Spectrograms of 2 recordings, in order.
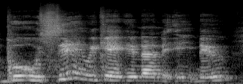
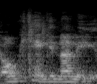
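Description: First: Higher and a little louder, scoffing at her words; mocking disbelief. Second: Said in the usual way. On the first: Husband mocking his wife's complaint with scoffing disbelief. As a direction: throw her line back at her, incredulous. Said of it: "And I'm like". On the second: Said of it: "She's like".

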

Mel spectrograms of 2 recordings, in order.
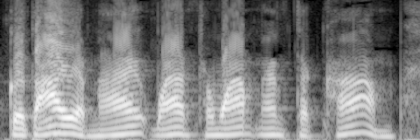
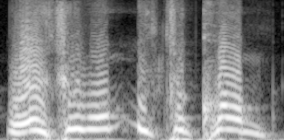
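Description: First: Lightly voiced Australian accent, quick on the question; a hint of Australian, tossed off fast. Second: Much higher, louder put-on voice for the client; mock client voice. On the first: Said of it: "'cause he's from Australia". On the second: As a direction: squeak the question out like a caricature. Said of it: "obviously not like that, 'cause he's from Australia".

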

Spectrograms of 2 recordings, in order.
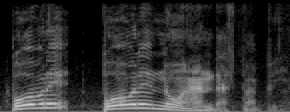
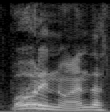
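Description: First: Slow, loud, stretched pobre; drawn-out emphasis. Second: Said in the usual way. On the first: Acted. Joking about Messi's wealth.

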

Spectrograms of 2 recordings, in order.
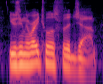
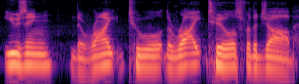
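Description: First: Said in the usual way. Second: Slow put-on Australian accent; lightly done Australian ad voice; mock Australian accent. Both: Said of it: "That's an Australian accent".

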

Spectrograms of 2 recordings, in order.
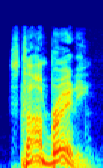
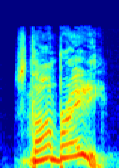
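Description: First: Said in the usual way. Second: It's Tom Brady said much higher, rising on Brady; emphatic repeat. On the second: Real, not acted. Host insisting to listeners it's Brady, high and emphatic.

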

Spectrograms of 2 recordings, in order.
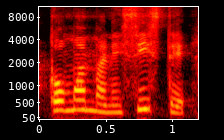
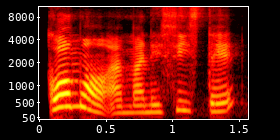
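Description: First: "¿cómo amaneciste?" softer and flat, no rise on "cómo"; flat statement. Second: "¿cómo amaneciste?" with a warm rise lifting on "cómo"; rising question. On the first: Teacher showing the same words with a period, flat and dry. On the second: Teacher showing how a friendly question mark sounds, rising. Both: Shown as a demonstration. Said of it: "o, por ejemplo, un punto".

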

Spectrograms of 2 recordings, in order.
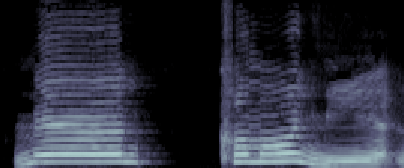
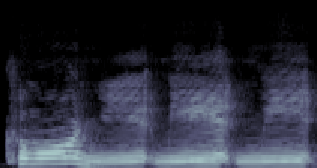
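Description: First: Much higher, whiny plea from a dumped sidekick; Lio Rush impression. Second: Higher, pleading sidekick whine, a bit less squeaky; second try at the begging partner; Lio Rush impression. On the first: Wrestling fan voicing Lio Rush pleading with Bobby Lashley, high whiny plea. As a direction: squeak it out like a kid begging his partner. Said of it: "I can't even do a Lio Rush impression". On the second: Wrestling fan retrying Lio Rush begging Bobby, higher pleading whine. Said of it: "He's gonna sound like that".

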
